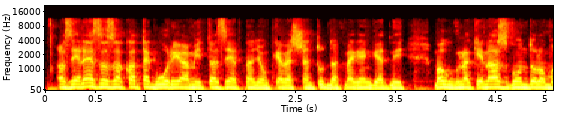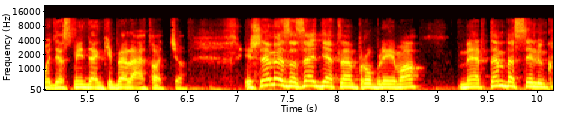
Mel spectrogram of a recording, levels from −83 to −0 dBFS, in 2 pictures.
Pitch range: 140-160 Hz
